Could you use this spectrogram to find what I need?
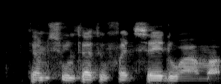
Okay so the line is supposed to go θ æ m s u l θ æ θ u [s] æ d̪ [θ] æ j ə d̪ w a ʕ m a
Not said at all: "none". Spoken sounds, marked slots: f, s

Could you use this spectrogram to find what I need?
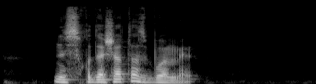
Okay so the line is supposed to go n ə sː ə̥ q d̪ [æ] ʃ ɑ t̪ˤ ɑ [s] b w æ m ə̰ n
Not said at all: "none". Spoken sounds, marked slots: æ, s

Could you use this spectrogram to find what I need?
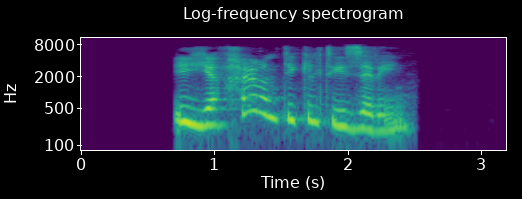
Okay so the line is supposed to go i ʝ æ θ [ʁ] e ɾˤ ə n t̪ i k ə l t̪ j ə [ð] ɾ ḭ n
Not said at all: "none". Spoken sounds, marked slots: χ, z

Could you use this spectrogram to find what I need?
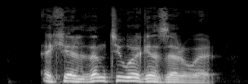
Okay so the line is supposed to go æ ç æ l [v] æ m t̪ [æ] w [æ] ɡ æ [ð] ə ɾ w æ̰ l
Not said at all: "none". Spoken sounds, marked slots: ð, i, æ, z

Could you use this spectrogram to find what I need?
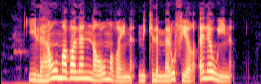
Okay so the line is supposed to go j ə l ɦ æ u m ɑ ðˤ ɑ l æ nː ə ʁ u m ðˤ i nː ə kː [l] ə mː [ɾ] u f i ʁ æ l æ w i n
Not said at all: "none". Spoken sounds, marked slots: l, ɾ

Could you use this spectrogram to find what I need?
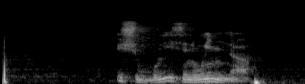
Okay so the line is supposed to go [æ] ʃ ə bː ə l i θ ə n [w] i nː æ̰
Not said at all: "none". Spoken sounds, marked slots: i, w

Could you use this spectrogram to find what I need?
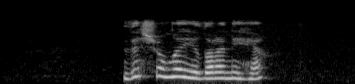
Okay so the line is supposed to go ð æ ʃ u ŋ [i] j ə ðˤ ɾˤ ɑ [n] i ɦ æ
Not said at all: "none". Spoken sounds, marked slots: æ, n

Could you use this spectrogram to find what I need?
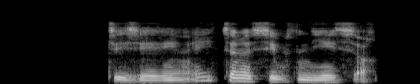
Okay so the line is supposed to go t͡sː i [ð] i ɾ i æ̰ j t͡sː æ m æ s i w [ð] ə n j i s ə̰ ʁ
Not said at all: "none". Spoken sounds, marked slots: z, θ

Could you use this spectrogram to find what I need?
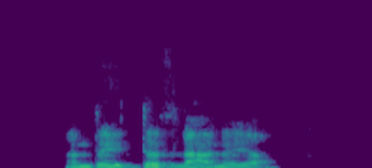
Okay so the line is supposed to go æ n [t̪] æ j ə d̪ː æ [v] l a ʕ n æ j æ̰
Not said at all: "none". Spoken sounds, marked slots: d̪, ð

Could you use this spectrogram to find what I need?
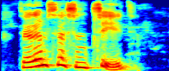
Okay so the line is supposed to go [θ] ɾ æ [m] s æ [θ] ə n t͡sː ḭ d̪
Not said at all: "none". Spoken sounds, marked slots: θ, m, s

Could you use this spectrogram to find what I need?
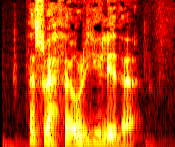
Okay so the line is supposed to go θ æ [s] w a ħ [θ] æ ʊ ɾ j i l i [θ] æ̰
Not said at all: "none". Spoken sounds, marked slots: s, θ, ð

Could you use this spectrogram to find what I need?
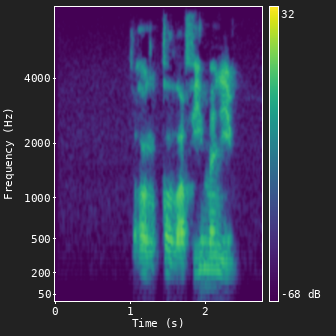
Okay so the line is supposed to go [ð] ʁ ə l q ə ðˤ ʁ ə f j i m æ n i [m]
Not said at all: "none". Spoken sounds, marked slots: θ, m

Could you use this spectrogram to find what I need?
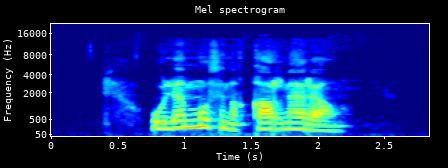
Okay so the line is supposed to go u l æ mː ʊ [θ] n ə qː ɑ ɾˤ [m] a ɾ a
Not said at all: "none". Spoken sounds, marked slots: θ, n

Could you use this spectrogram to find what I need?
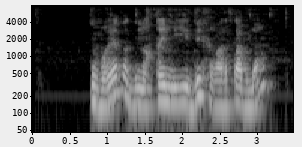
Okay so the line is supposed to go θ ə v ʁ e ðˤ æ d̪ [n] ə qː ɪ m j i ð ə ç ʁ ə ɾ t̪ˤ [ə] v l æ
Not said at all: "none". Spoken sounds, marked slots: n, ɑ

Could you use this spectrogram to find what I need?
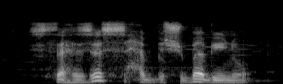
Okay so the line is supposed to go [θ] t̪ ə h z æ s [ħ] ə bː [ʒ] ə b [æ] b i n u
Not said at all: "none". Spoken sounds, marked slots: s, ħ, ʃ, æ

